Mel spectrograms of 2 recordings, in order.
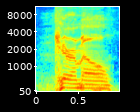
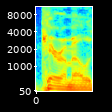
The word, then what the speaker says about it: caramel: Caramel is caramel. It's a three-syllable word. Caramel is lazy diction. You should fix that.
